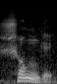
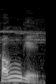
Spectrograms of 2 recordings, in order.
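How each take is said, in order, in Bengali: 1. 'o' স্বরধ্বনিটি জোর দিয়ে উচ্চারিত হয়। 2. 'o' স্বরধ্বনিটি হালকা রাখা হয়। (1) "কিন্তু কানে শুনছি সঙ্গে। তাহলে ওকারের ও এর দাপটটা বেশি।" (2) "কথাটা তো সঙ্গে"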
